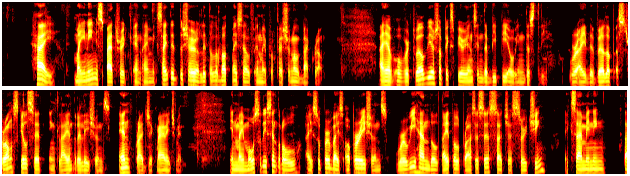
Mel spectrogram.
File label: Voice Recording, Self Introduction; Brivity Virtual Assistants; Reporting Analyst Corporate Support for Qualfon Philippines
